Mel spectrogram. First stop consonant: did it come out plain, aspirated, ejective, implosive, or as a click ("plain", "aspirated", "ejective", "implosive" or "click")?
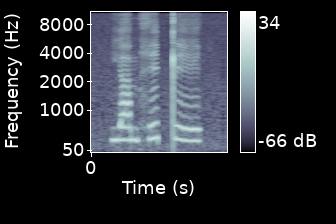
plain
